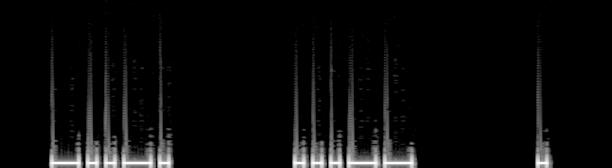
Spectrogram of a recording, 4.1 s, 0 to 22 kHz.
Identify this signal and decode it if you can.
Morse code, heard as a keyed tone, about 20 wpm, spaced as for 8 wpm, 700 Hz. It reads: /3E
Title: 178 Lesson 29e - Slash - Three Characters 20wpm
